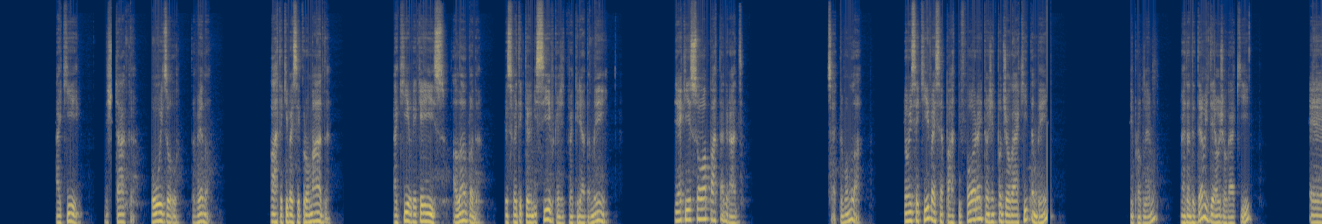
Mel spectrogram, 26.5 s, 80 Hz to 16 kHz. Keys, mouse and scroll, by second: 1.7 click, 2.3 click, 2.8 click, 6.1 click, 8.1 click, 11.6 click, 12.4-15.1 drag, 18.2 click, 20.0 click, 21.0 click, 23.6 click, 25.1-26.4 drag.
